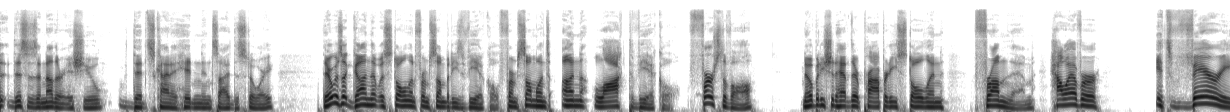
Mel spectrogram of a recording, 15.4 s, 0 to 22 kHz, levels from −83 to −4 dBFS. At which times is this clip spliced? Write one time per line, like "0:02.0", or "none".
0:10.0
